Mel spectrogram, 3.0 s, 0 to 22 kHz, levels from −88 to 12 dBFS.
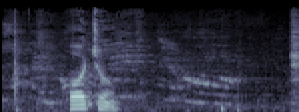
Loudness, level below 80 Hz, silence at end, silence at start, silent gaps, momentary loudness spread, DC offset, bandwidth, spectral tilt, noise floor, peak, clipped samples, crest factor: -17 LUFS; -56 dBFS; 0 s; 0.15 s; none; 25 LU; under 0.1%; 16.5 kHz; -5 dB/octave; -53 dBFS; -2 dBFS; under 0.1%; 20 dB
